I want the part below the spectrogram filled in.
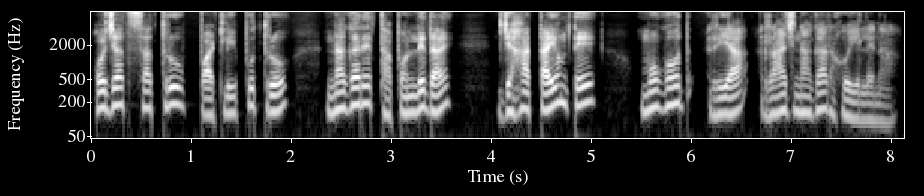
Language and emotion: Santali, neutral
